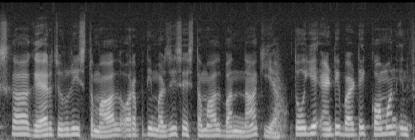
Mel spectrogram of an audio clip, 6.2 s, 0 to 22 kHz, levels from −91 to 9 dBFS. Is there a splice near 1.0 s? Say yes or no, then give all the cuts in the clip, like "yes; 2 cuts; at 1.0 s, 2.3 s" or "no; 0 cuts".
no; 1 cut; at 4.3 s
